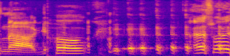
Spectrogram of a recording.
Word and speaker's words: Gnog: Gnog, I think is how you say the name, or Nog, is a 3D puzzle game set in a tactile world of toys and secrets. Point, Pretty click, Pretty sure grab, it's Nog.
